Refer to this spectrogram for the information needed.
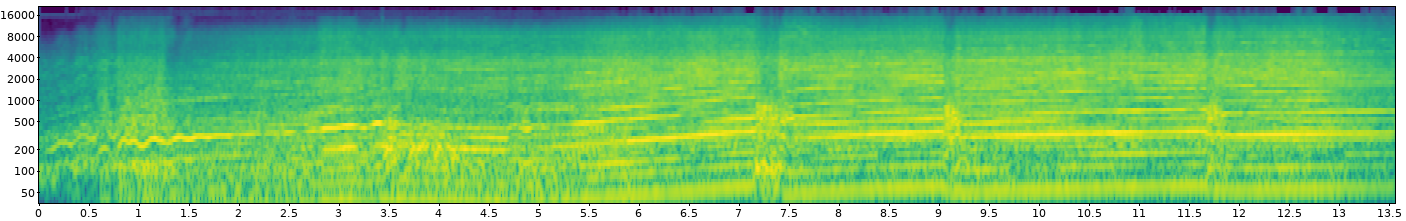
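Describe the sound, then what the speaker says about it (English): An Aston Martin V12 race car in iRacing leaves the pit lane, its engine climbing loudly through the revs with repeated upshifts, each marked by a short dip before the note rises again, close and continuous with no talk. "I want you to have a quick listen to this Aston coming out the pit lane."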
